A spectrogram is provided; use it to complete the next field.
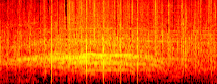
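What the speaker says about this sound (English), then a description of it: "join me in a big round of applause to everyone who helped you to get through this year" Graduation audience breaking into a round of applause, steady clapping from a crowd with a few sharp claps standing out, moderately loud, with faint cheering and a whistle-like tone over the top.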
